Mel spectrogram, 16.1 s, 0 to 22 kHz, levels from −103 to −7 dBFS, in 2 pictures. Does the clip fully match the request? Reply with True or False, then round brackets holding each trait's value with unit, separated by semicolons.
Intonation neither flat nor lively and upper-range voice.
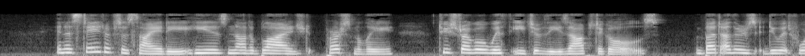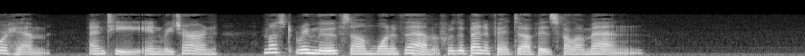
True (4.4 semitones; 195 Hz)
